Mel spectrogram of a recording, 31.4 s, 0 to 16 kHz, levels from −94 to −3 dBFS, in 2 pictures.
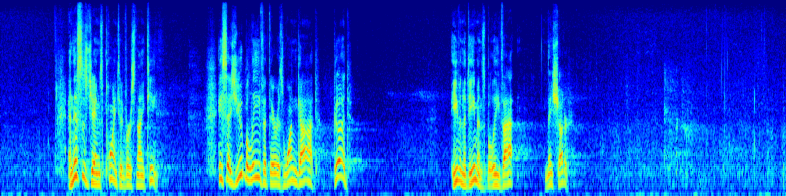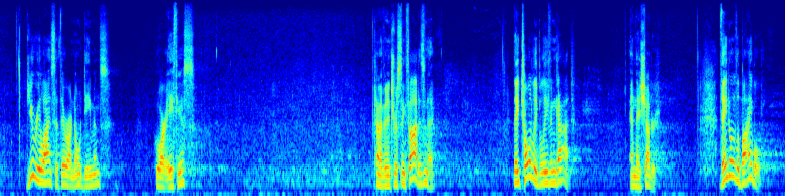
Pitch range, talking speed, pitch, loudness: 150-225 Hz, 105 wpm, 175 Hz, -28 LUFS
